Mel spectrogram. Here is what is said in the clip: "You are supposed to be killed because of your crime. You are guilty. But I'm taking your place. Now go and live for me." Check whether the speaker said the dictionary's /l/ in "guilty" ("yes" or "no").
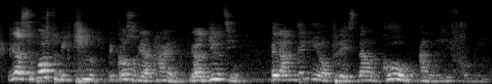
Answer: no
